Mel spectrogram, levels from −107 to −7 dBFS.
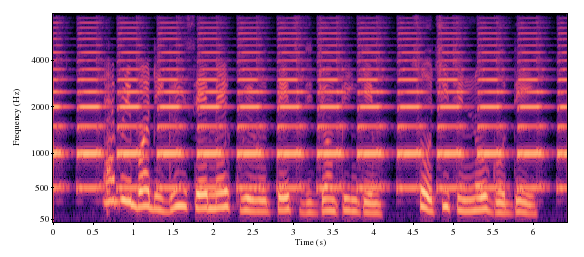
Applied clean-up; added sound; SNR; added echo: none; Alarm / Car; -1 dB; none.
